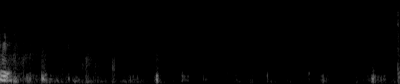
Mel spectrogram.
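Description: Saltine crackers shifting inside a plastic zip-top bag as it is turned and shaken to coat them in seasoned oil: faint scattered rustles and light clicks, mostly in the first two seconds.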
